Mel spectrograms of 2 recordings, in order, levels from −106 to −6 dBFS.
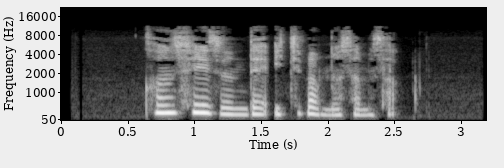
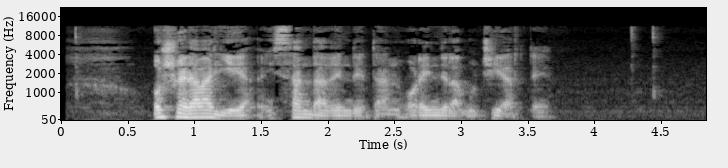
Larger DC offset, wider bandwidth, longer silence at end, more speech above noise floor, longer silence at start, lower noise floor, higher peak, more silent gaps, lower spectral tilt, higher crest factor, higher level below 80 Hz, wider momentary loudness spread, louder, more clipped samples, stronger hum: neither; about the same, 11 kHz vs 11.5 kHz; first, 0.7 s vs 0.4 s; about the same, 43 dB vs 44 dB; first, 0.65 s vs 0.1 s; second, -62 dBFS vs -69 dBFS; about the same, -4 dBFS vs -2 dBFS; neither; about the same, -3.5 dB/octave vs -4 dB/octave; second, 18 dB vs 24 dB; second, -72 dBFS vs -58 dBFS; second, 12 LU vs 22 LU; first, -20 LUFS vs -25 LUFS; neither; neither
